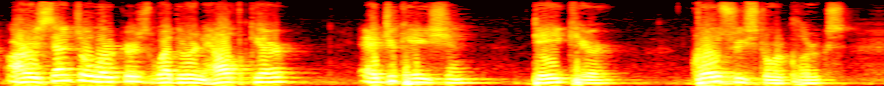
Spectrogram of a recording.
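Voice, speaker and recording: A man's fairly high voice with ordinary pitch variation and very even loudness, over noticeable background noise. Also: fairly slow pace. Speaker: county supervisor. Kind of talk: public meeting statement. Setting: board meeting with audience. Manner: reading prepared remarks.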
